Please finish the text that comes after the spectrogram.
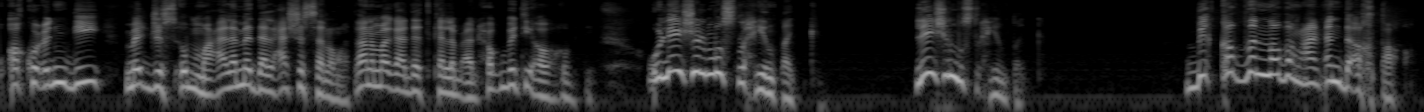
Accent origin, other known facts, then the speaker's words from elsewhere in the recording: Kuwait; أنا اللي أقوله إحنا كلنا ككويتيين كل واحد من مكانه لازم نربي على حب الوطن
